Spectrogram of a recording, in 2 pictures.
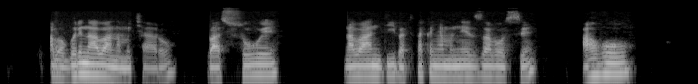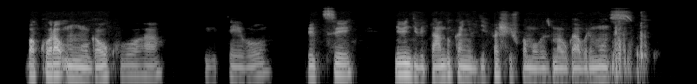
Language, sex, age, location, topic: Kinyarwanda, male, 25-35, Kigali, health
